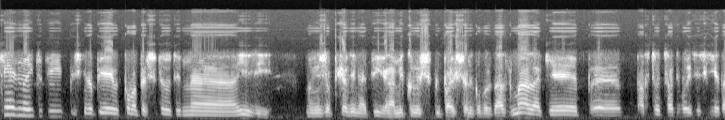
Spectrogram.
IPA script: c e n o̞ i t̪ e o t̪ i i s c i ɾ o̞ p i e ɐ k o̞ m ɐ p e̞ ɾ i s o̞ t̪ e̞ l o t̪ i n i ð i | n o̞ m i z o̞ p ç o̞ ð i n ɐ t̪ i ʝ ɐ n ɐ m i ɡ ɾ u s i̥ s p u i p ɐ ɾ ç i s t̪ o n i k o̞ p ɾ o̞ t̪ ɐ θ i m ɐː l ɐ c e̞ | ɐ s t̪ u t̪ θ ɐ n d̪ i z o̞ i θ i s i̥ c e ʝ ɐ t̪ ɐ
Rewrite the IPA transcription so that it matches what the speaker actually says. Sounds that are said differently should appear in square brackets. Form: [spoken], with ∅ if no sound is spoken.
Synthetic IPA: c e n o̞ i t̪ e o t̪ i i s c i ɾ o̞ p i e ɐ k o̞ m ɐ p e̞ ɾ i s o̞ t̪ e̞ [ɾ] o t̪ i n i ð i | n o̞ m i z o̞ p ç o̞ ð i n ɐ t̪ i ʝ ɐ n ɐ m i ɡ ɾ u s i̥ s p u i p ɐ ɾ ç i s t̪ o n i k o̞ p ɾ o̞ t̪ ɐ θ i m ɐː l ɐ c e̞ | ɐ [f] t̪ [o] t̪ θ ɐ n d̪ i [v] o̞ i θ i s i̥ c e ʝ ɐ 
